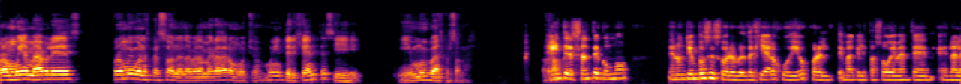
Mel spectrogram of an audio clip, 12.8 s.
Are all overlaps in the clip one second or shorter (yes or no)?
yes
